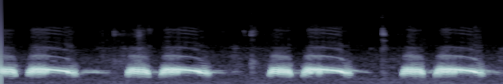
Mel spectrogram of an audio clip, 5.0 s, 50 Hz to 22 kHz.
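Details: Female decoy spotted dove calling in the 'one-ending' style to lure and provoke males: four two-part coos, a short wavering note then a longer, slightly falling mellow one, roughly every 1.4 seconds, with faint soft notes between.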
